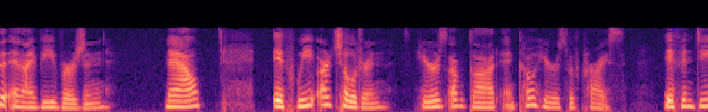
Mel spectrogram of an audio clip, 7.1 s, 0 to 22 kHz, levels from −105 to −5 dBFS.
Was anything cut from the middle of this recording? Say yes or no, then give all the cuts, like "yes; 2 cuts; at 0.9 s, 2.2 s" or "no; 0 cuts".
yes; 1 cut; at 4.1 s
